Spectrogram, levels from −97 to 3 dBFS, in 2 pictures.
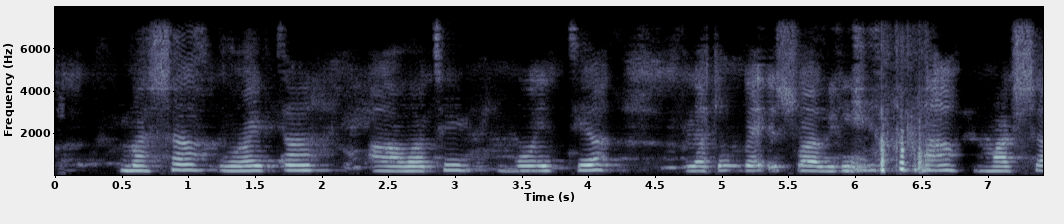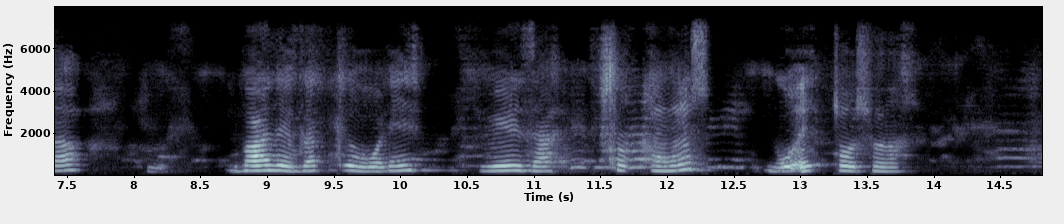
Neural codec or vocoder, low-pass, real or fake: codec, 24 kHz, 0.9 kbps, WavTokenizer, medium music audio release; 7.2 kHz; fake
